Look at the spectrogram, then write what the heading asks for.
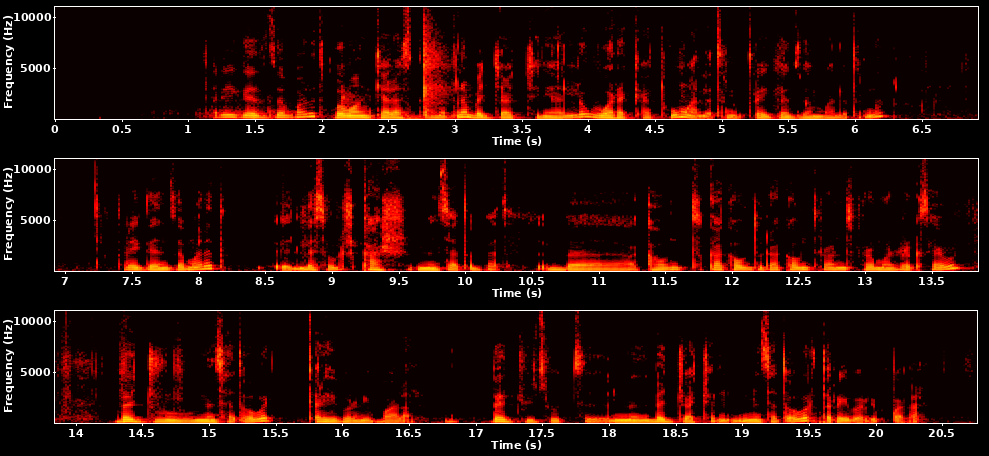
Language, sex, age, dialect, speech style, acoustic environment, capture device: Amharic, female, 35-44, Ethiopia - Addis Ababa, nervous, traffic; people talking, mobile / Linux / Chrome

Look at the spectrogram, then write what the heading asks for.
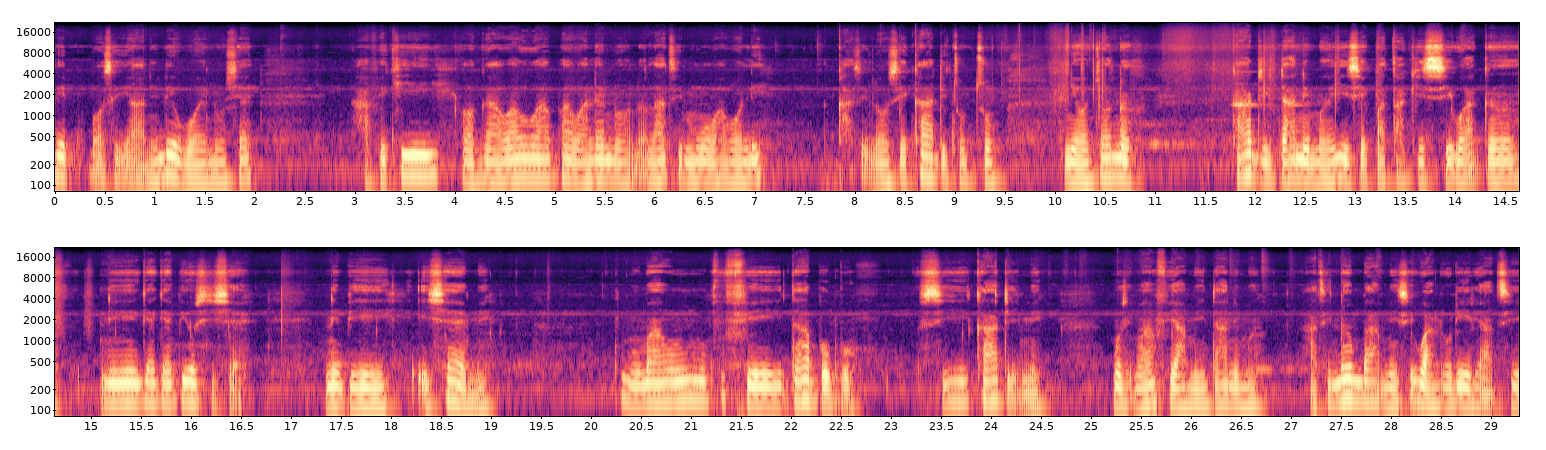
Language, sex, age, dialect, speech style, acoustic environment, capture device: Yoruba, male, 25-34, Nigeria - Ibadan, relaxed, appliances; silence, mobile / Linux / Chrome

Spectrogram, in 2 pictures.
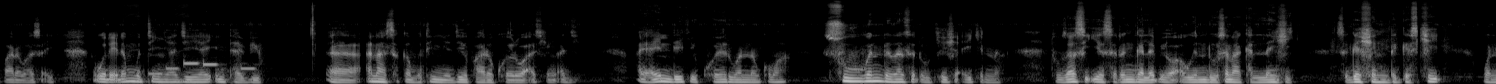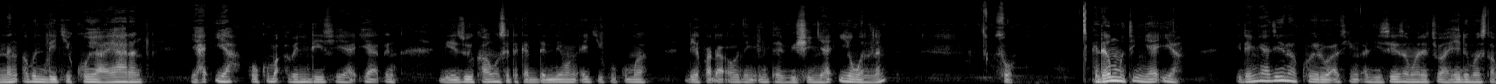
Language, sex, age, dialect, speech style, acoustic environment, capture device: Hausa, male, 25-34, Nigeria - Kano, happy; tired, people talking; music, mobile / Linux / Chrome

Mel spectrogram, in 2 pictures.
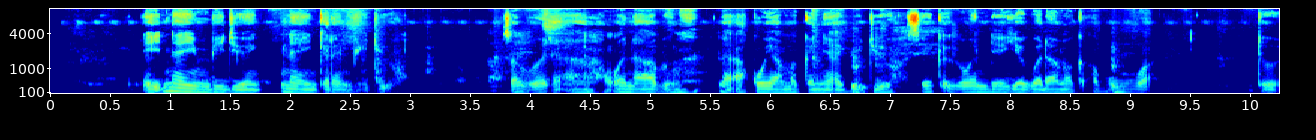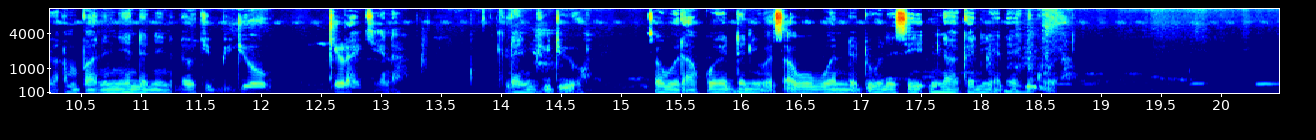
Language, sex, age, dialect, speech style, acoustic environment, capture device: Hausa, male, 25-34, Nigeria - Nigerian Standard, happy, silence, mobile / Linux / Chrome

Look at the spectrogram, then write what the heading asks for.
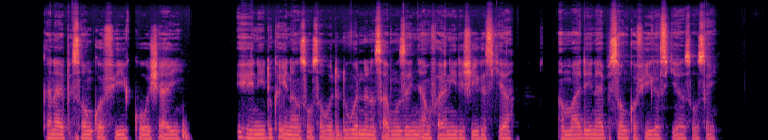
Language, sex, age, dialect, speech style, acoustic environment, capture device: Hausa, male, 25-34, Nigeria - Nigerian Standard, happy, silence, mobile / Linux / Chrome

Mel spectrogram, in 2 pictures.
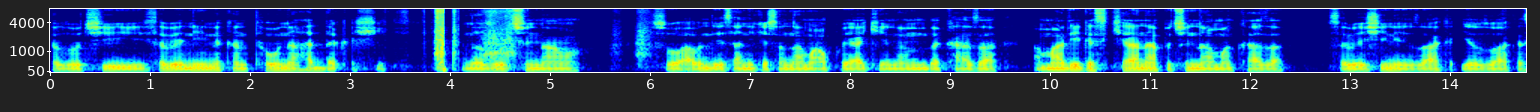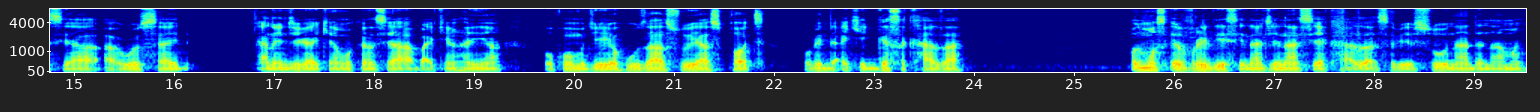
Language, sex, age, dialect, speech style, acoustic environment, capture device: Hausa, male, 25-34, Nigeria - Nigerian Standard, happy, silence, mobile / Linux / Chrome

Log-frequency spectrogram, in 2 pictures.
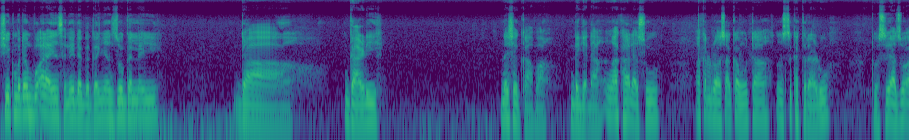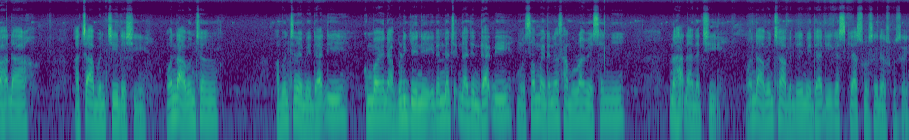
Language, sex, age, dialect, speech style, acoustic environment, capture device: Hausa, male, 18-24, Nigeria - Kano, happy; excited, nature; silence, mobile / Linux / Chrome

